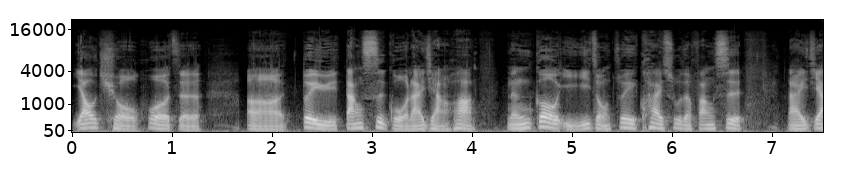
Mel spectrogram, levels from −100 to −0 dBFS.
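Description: Speech recording, no technical faults.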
